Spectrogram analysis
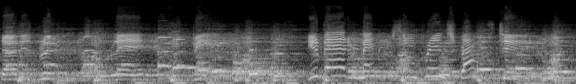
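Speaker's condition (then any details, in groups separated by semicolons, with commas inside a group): No condition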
